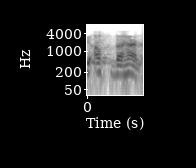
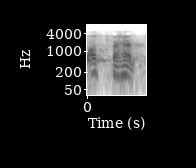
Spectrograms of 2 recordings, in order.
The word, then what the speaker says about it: أصفهان: الدجال يتبعهم 70,000 من يهود أصبهان، أو أصفهان تنطق بالب اللي أشبه بالفي الإنجليزية أو بالفاء.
